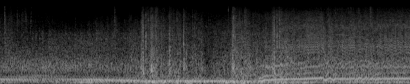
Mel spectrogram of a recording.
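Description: Tyres screech while drifting.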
